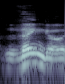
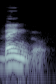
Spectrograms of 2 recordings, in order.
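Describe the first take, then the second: First: The word starts with a v sound. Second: The word starts with a hard b sound. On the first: The speaker calls it wrong. "instead of being pronounced vengo" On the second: The speaker calls it right. "you'll have a hard B sound"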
